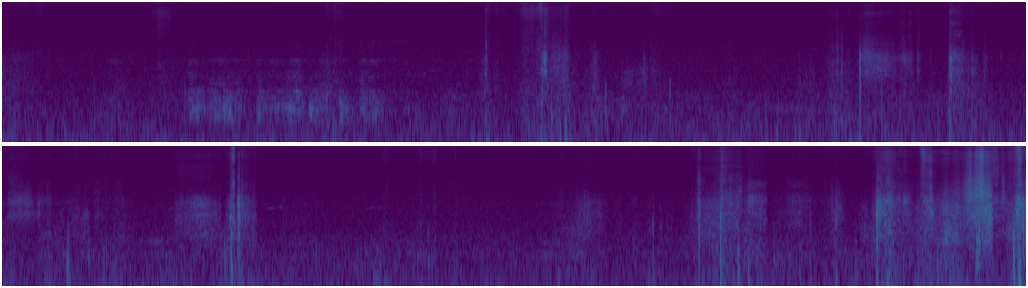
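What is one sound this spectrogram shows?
Footsteps patter on the ground as a figure runs.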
